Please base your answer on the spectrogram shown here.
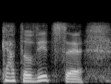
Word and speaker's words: Katowice: For someone who claims to be as dyslexic as you are, you just said Katowice like an actual Polish person says it.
